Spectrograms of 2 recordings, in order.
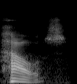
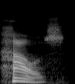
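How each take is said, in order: No difference in how they are said.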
